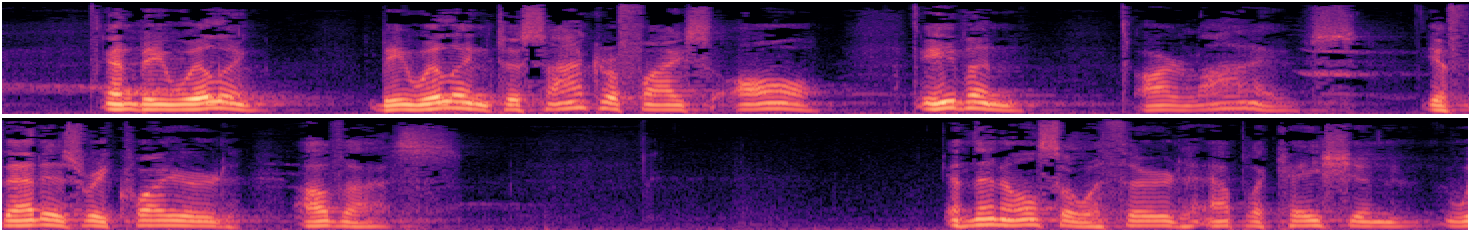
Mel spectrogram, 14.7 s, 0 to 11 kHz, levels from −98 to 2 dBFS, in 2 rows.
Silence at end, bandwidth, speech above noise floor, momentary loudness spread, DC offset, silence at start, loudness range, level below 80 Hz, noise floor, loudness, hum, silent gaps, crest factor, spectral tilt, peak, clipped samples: 0 s; 10 kHz; 39 dB; 17 LU; under 0.1%; 0.5 s; 11 LU; -56 dBFS; -58 dBFS; -20 LUFS; none; none; 20 dB; -7.5 dB/octave; -2 dBFS; under 0.1%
